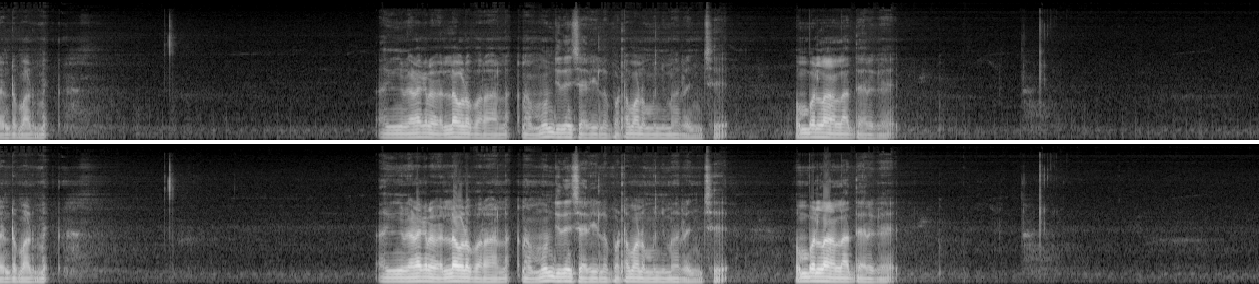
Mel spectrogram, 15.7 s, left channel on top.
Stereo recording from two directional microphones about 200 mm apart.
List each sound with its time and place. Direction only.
0.0 s speech: 10° right (ahead or behind)
2.1 s clicking: 15° right (ahead or behind)
4.7 s speech: 10° right (ahead or behind)
11.7 s a sound: 10° right (ahead or behind)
